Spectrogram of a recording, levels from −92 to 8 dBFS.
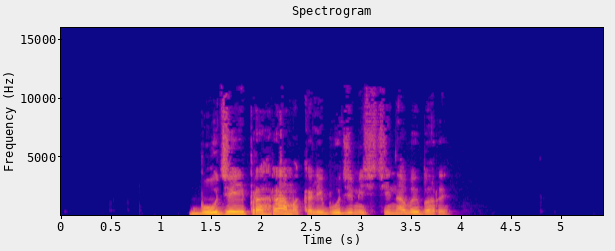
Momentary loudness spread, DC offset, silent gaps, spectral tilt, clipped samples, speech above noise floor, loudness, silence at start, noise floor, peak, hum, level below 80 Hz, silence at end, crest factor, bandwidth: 13 LU; under 0.1%; none; -7.5 dB/octave; under 0.1%; 74 dB; -16 LUFS; 1.3 s; -90 dBFS; -2 dBFS; none; -60 dBFS; 1.55 s; 16 dB; 10.5 kHz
